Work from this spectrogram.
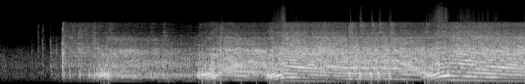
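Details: TC125 two-stroke just fitted with an FMF pipe and silencer: crisp start, then quick rising blips that pull cleanly each time; sounds healthy and responsive.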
